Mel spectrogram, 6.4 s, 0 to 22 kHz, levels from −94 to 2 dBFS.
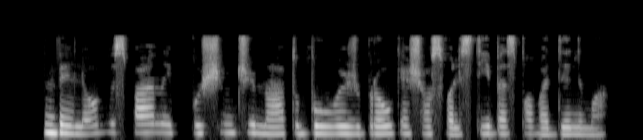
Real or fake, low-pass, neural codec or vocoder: real; 7.2 kHz; none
